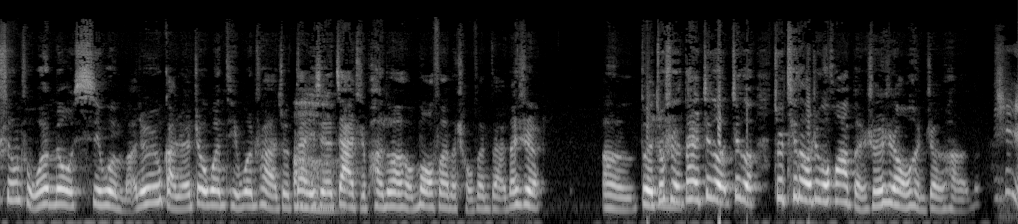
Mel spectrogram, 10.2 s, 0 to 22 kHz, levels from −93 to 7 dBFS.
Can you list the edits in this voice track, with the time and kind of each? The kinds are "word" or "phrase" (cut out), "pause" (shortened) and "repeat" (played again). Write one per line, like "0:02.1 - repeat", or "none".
none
